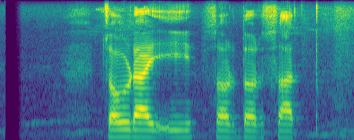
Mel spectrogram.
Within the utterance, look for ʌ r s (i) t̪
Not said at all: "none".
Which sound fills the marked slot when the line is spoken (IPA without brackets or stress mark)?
a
